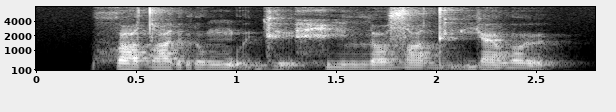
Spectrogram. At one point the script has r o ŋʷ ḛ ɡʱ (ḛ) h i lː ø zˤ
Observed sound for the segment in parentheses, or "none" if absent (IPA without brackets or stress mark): ḛ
